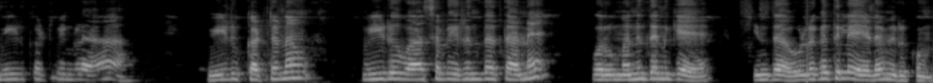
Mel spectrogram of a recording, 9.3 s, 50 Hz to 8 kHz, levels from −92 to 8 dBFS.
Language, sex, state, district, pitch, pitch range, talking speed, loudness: Tamil, female, Karnataka, Chamarajanagar, 185 Hz, 175-200 Hz, 50 wpm, -32 LUFS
